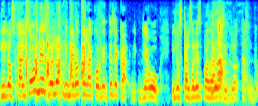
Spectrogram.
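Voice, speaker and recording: A high-pitched woman with a strong paisa accent, lively intonation and a moderate pace, over loud background noise. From Antioquia, Colombia. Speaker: TV journalist. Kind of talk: interview answer. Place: garden. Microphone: lapel.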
